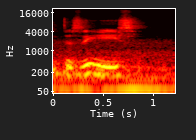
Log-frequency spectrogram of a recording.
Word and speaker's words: dis-ease: So my pronunciation is disease in the true sense of the word, or dis-ease.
